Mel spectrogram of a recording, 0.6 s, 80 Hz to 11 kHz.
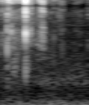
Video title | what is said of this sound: SEPT GARDEN TOUR 2022 Finally a new video :) | listen to how crispy it is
